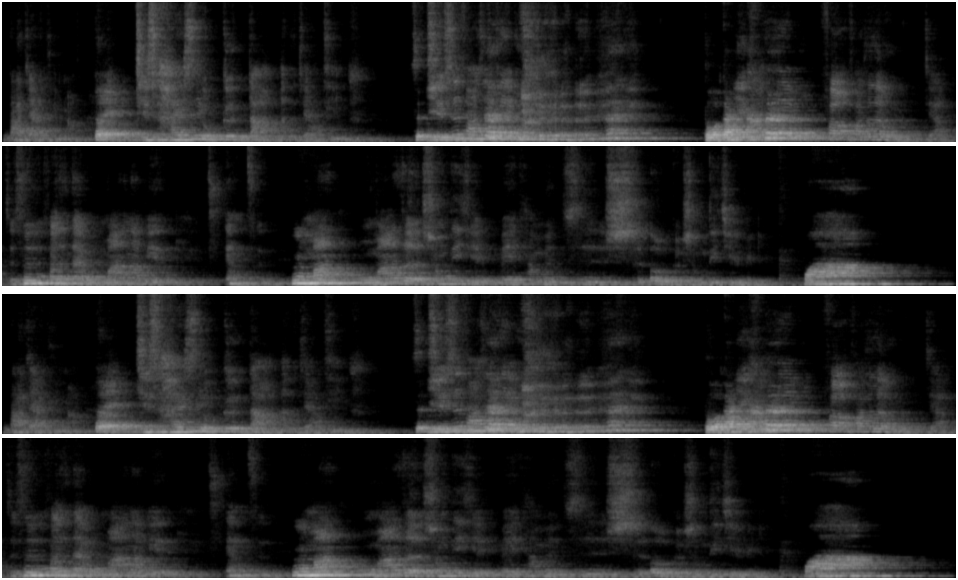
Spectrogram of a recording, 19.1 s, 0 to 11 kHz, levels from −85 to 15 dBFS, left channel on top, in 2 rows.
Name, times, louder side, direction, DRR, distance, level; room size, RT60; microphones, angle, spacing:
voice 1, 0.1-0.7 1.3-3.6 4.2-6.4 7.3-11.2 11.8-12.2 12.5-17.2, equal, 85° left, -2 dB, 0.8 m, -34 dB
voice 2, 7.0-7.8 9.7-10.0 12.4-12.9 17.6-18.1, left 1 dB, 60° left, -3 dB, 0.3 m, -22 dB
3.2 x 2.1 x 3.3 m, 1.5 s
head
